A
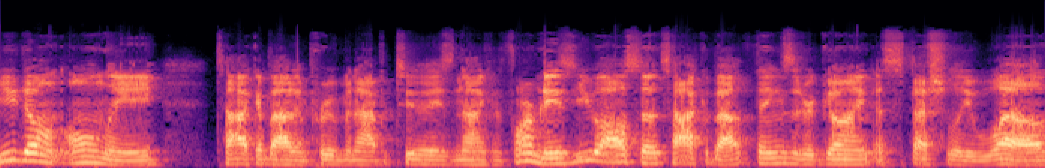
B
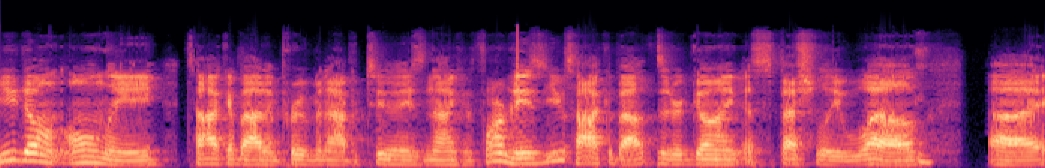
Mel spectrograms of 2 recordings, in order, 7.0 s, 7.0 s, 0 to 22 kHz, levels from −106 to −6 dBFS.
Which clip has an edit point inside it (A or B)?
B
